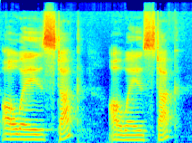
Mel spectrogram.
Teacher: the Z can be there or it can be dropped and it can go right to the S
